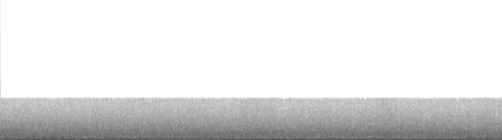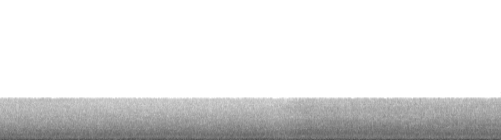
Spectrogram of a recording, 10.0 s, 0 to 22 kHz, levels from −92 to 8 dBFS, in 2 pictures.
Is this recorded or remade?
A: recorded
